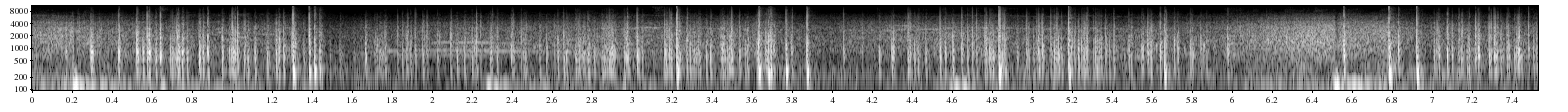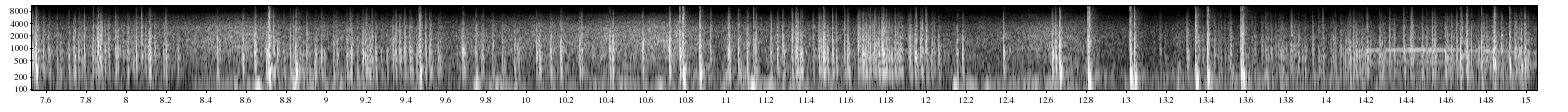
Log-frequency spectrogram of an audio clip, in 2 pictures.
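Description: Fireworks display going off: a dense run of sharp bangs from aerial shells, many close together, over a continuous rushing noise from ground fountains spraying sparks.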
